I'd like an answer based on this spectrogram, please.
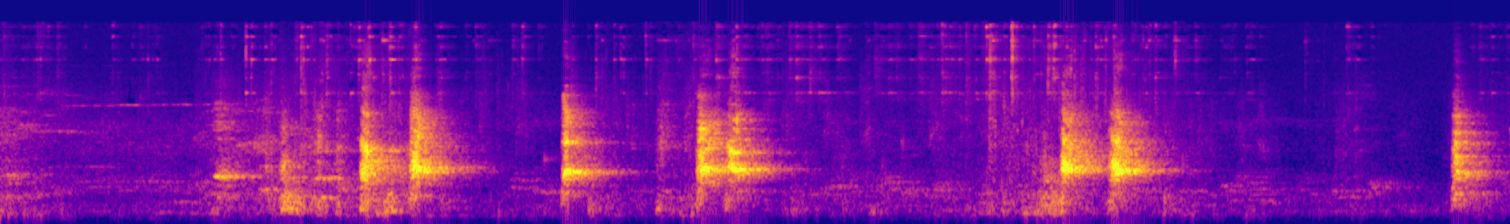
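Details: Playful puppies yapping in a series of sharp, high barks and yips, bursts clustered around two to four seconds apart with short quiet gaps, some whining tones between them.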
